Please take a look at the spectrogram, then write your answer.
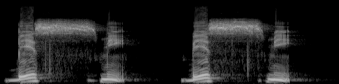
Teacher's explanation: Antara bunyi as dengan bunyi mi tidak terjeda atau tidak terpisah.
